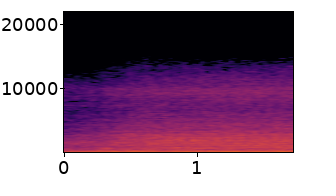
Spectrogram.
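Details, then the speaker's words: 1997 Honda Accord EX 2.2L after ECT sensor work for P0118, held at 2000–2500 rpm to warm up as the coolant rises from 168 to 181°F and the thermostat nears opening: steady, even hum, no knocks; healthy raised idle. "i'll bring it up to 2000 or 2500 rpms to help warm it up you can see we're now at 179 181 that's typically when the thermostat opens on most of these hondas"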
